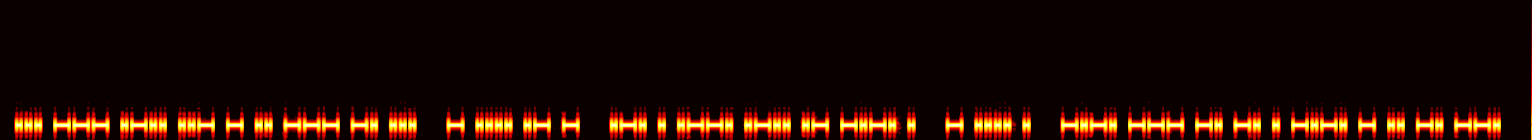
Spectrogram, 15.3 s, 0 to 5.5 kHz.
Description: Morse code, heard as a keyed tone, about 25 wpm, 600 Hz. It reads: SOLUTIONS THAT REPLACE THE CONNECTING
